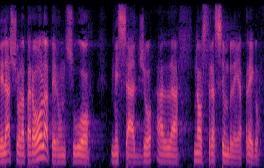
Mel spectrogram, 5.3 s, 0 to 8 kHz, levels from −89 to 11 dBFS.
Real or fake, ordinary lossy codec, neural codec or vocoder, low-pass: real; none; none; 7.2 kHz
